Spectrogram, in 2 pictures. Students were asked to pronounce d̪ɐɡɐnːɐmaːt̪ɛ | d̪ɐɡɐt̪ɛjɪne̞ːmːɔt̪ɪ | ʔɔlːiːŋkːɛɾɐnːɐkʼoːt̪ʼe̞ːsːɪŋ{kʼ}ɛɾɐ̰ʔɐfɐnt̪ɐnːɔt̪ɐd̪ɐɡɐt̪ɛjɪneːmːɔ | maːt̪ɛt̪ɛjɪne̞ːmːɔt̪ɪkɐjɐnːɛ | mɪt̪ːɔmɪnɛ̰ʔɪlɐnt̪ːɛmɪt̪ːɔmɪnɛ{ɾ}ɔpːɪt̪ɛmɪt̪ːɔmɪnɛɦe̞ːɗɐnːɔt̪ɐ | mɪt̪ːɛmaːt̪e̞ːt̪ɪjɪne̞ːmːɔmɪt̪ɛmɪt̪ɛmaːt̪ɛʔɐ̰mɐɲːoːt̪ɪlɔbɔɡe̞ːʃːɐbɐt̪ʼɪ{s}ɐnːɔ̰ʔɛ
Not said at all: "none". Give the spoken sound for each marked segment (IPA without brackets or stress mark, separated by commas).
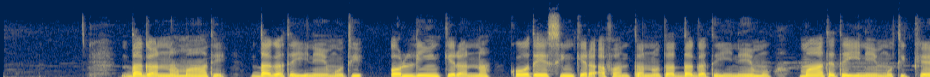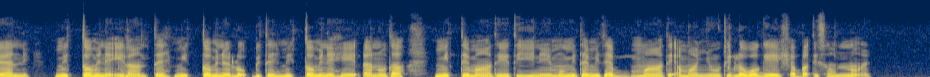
k, l, s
